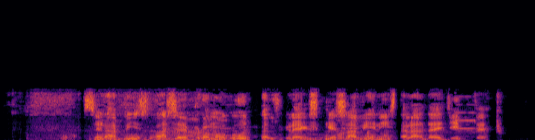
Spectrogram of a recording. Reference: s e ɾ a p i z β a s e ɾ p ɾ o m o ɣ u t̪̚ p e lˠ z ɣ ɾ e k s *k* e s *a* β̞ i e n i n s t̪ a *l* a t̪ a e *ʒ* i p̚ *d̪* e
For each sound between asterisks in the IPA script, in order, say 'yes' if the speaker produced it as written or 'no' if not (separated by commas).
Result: yes, yes, yes, yes, no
